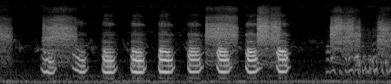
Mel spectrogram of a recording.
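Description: A wild turkey gobbler gobbles from down in a creek bottom during a turkey hunt: a loud, rapid rattling burst of about nine throaty, warbling pulses lasting a few seconds, over a steady low background hum with no talking.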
